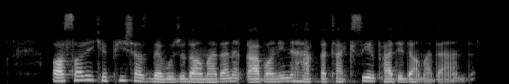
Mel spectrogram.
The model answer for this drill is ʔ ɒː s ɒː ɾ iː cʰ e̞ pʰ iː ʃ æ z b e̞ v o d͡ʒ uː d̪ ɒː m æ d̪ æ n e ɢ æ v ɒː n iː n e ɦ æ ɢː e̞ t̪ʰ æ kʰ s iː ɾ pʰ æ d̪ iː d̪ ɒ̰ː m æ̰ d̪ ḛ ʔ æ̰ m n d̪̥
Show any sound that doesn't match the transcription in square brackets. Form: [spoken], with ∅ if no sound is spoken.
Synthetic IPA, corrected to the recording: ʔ ɒː s ɒː ɾ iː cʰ e̞ pʰ iː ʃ æ z b e̞ v o d͡ʒ uː d̪ ɒː m æ d̪ æ n e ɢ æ v ɒː n iː n e ɦ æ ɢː e̞ t̪ʰ æ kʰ s iː ɾ pʰ æ d̪ iː d̪ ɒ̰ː m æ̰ d̪ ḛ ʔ æ̰ [∅] n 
